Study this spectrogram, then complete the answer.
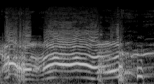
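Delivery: high pained yelps through laughter; imitating a man in pain, laughing; scream of agony. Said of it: "the agony that guy goes through".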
